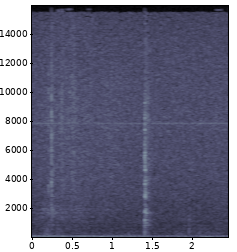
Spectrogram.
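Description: Low steady hum of room noise with a few faint light clicks near the start and one sharper click about a second and a half in, from a small composition baby doll being handled and set down.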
